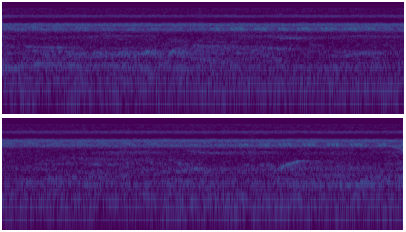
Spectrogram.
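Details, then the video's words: Cicadas, males singing to attract mates: a steady, high shrill drone with faint ticking pulses runs unbroken throughout, while soft, scattered bird chirps sound in the background. "Sleeping with Cicadidae"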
